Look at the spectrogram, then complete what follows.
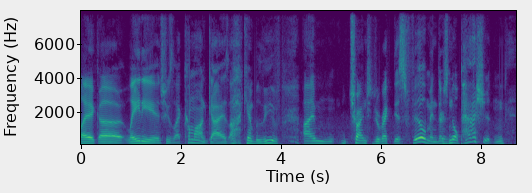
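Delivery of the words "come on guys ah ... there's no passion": acted-out dramatic, passionate, theatrical drama-teacher voice. Describing a teacher directing the kids' town history play, imitating a super passionate teacher. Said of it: "super passionate".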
